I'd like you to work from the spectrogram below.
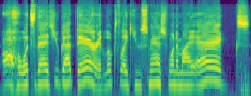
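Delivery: high, loud, drawn-out bunny voice; accusing bunny. Acted. Bunny spots its smashed egg.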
